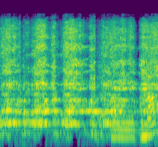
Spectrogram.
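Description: Sauce for chicken piccata is whisked in a cast iron pan, giving rapid, scratchy metal-on-iron strokes in a continuous rhythm with brief pauses, close and loud.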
